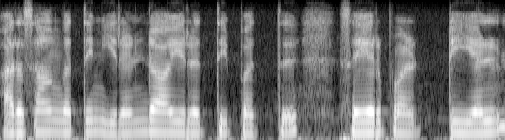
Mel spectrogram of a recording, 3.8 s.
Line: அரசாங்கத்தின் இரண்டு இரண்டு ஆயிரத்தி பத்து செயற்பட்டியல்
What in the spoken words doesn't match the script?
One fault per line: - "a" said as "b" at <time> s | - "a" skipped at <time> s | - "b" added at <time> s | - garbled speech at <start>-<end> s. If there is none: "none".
- "இரண்டு" skipped at 1.2 s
